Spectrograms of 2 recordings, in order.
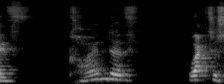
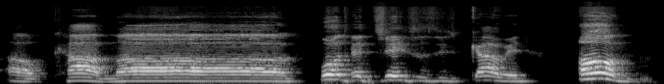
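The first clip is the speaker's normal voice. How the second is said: exasperated drawl; 2 semitones lower, 7 dB louder, much slower than usual. Retold or imitated. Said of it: "I'm like".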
